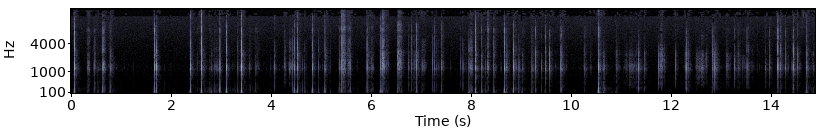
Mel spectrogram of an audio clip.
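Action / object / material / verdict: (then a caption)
scrape / laminated cardboard hardcover book / cardboard / none. Fingertips and short nails scratch the laminated cardboard cover of a small, closed Ladybird hardcover picture book, which is tilted and then turned over to its back cover. The result is many quick, dry, quiet scratches in irregular bursts, each dying away almost at once, with a soft low thud beneath them.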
